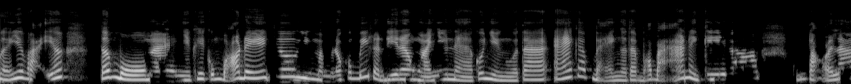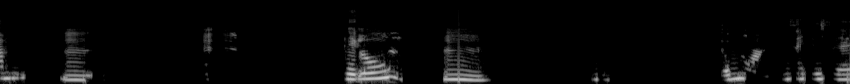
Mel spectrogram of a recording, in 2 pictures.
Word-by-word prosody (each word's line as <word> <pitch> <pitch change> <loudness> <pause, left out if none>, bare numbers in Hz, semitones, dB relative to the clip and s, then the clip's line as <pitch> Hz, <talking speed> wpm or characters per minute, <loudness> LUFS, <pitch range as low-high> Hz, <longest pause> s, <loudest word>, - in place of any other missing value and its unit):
nghĩ 220 - +2
như 300 +3 +5
vậy 245 -5 0 0.2
á. 320 - +5 0.4
Tới 300 +3 +6
mùa 220 -9 +7
mà 210 - +2 0.3
nhiều 200 0 -2
khi 255 +5 +1
cũng 245 +1 -1
bỏ 280 - +3
đi 290 -1 +6
á 315 - +4
chứ, 360 0 +2
nhưng 280 -5 +3
mà 210 - -2
mình 190 - -13
đâu 210 - -2
có 280 - -7
biết 320 +7 -1
là - - +1
đi 215 +3 +1
ra 235 - +4
ngoài 180 -2 +3
như 235 - -2
nào, 190 -6 -1
có 270 - -2
nhiều 230 -8 +2
người 180 0 -3
ta 215 +1 +2
ác 285 +8 +2
á 360 -2 -3
bạn, 185 -6 -4
người 185 - -4
ta 205 - -1
bỏ 200 +3 -6
bả 225 +6 -1
này 260 -8 +1
kia 235 - -3 0.2
đó, 260 - -9 0.5
cũng 230 +3 -11
tội 210 -1 -2
lắm, 260 +4 -1 0.5
ừm. 210 -1 -4 1.2
Ừm, - - -17
ừm. - - -25 1.1
Thiệt 240 -2 +2
luôn 270 +4 +4
á? - - -3 0.5
Ừm. 230 0 0 1.3
Ừm. 225 -2 -17 1.2
Đúng 215 - -1
rồi, 205 -9 -3
chính 245 - -9
xác, 255 0 -11
chính 250 0 -3
xác. 230 0 -5
235 Hz, 200 wpm, -22 LUFS, 210-275 Hz, 1.3 s, mùa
